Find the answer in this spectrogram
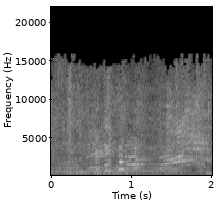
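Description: Young girls' voices talking and laughing over a steady low hum.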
